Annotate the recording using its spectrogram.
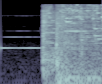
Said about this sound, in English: drops his glass.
